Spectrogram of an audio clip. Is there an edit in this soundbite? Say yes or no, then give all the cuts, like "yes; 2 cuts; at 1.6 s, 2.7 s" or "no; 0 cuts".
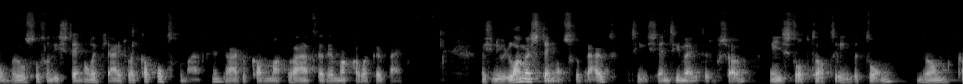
yes; 2 cuts; at 6.3 s, 7.6 s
